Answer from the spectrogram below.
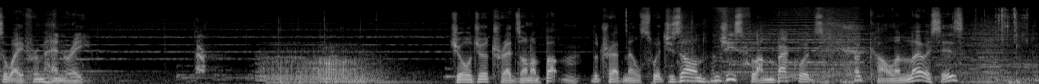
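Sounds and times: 
speech: 0.0 - 1.0, 4.5 - 10.2
massive dog growling at a tiny dog: 2.0 - 3.9.

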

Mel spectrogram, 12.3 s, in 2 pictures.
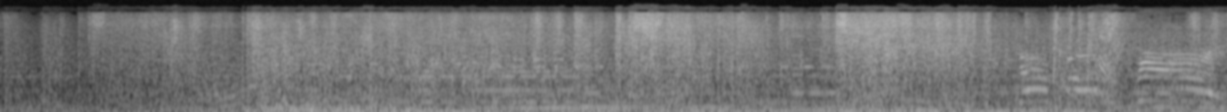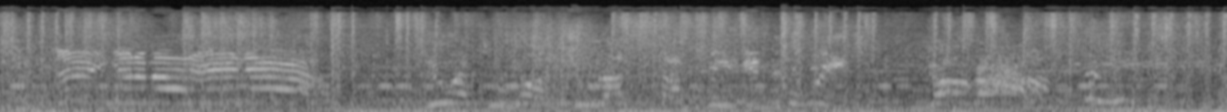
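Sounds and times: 
grenade blasts in a battle: 0.4 - 10.6
gunfire in a battle: 0.4 - 12.2
voices over the din: 5.0 - 12.2.

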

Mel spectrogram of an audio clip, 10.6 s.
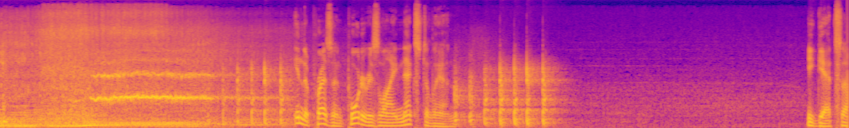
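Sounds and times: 
car tires squealing as it drives off: 0.3 - 4.0
speech: 3.7 - 6.1, 10.1 - 10.6.

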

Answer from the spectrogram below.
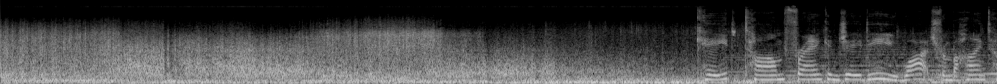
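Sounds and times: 
gasoline tank exploding into fire, roaring and rumbling: 0.0 - 7.8
fire crackling from exploded gasoline tank: 0.0 - 9.0
speech: 7.1 - 9.9.

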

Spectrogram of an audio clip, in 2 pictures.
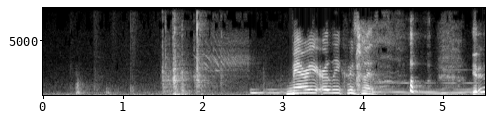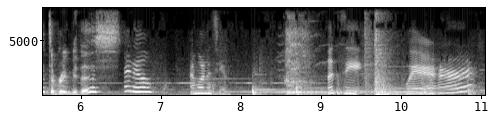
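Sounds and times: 
soft footsteps: 0.3 - 1.4, 6.8 - 10.0
door latch clunk and rattle: 1.5 - 2.2
apartment door creaking open: 1.5 - 2.7
speech: 2.6 - 4.4, 5.4 - 8.0, 9.1 - 10.6.

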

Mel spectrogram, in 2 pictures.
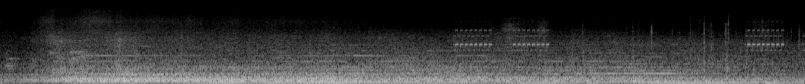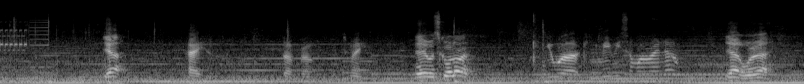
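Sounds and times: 
Coast Guard vessel engine droning: 0.0 - 16.0
phone electronic ring: 4.5 - 5.6, 7.2 - 8.7
speech: 12.5 - 12.9, 13.6 - 15.9.

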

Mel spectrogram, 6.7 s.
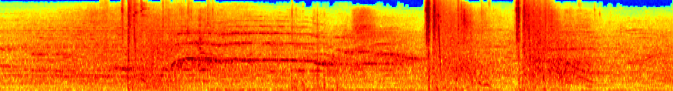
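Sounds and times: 
constant noisy backdrop: 0.0 - 6.7
gunshots: 4.2 - 6.2.

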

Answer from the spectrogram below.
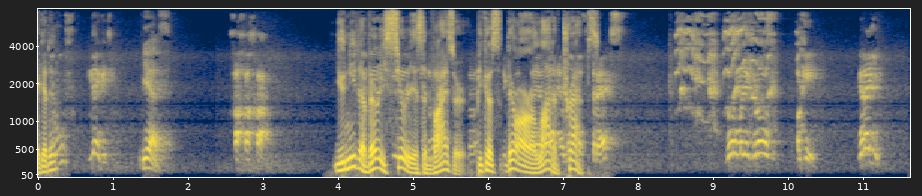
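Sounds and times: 
speech: 0.0 - 0.6, 1.4 - 1.9, 2.6 - 3.3, 4.0 - 7.9, 8.6 - 11.4
dog playing with a squeaky toy: 8.5 - 10.0.

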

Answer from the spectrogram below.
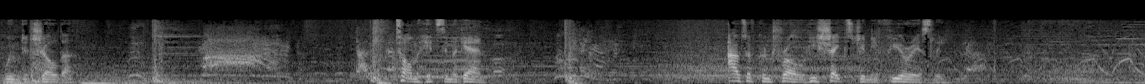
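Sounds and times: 
speech: 0.0 - 0.9, 3.7 - 5.1, 7.3 - 9.8
police car siren wailing: 2.0 - 11.4
loud traffic noise: 3.0 - 11.4.

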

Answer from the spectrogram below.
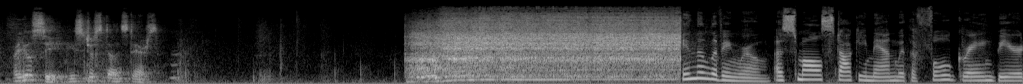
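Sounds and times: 
speech: 0.1 - 2.0, 6.8 - 10.2
juicer blending fruit: 4.1 - 6.8.

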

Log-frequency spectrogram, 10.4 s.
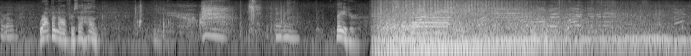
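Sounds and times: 
speech: 0.6 - 1.7, 4.1 - 6.9
car driving off from a cottage: 5.5 - 10.3.

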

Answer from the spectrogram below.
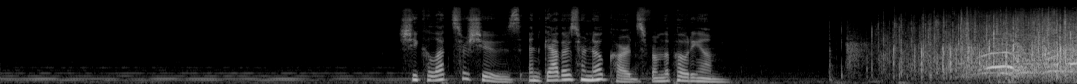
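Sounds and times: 
speech: 4.0 - 7.4
applause from competitors at a speaking contest: 8.3 - 10.7.

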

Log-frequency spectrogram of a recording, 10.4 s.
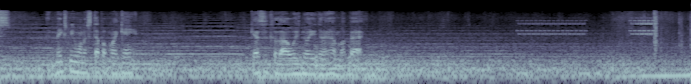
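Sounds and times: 
steady low hum: 0.0 - 10.3
speech: 0.8 - 2.2, 3.8 - 5.6
telephone ringing with an electronic trill: 7.7 - 10.3.

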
